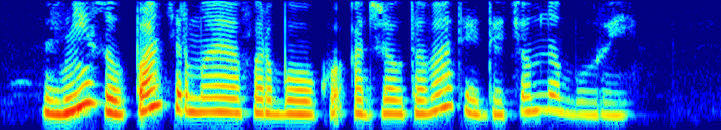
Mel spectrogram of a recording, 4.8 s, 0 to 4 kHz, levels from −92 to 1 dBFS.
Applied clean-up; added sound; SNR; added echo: none; none; none; none.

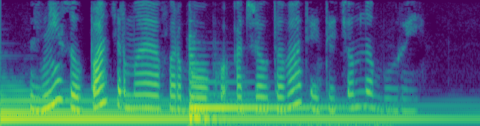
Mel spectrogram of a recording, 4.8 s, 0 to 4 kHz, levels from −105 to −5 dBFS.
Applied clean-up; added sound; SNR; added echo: none; Bass guitar + Bowed string instrument; -5 dB; none.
